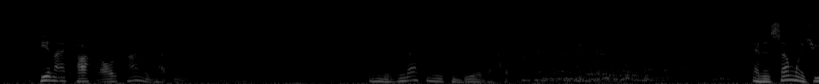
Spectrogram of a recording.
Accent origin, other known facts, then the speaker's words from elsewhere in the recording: Kansas, United States; I was from Kansas, and I grew up in a little country church, and I hated it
